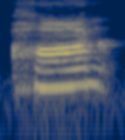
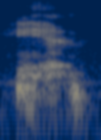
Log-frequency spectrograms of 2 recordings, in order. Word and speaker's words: Han: tell me correct cool thanks um is it pronounced han or hand han okay okay just want to make sure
